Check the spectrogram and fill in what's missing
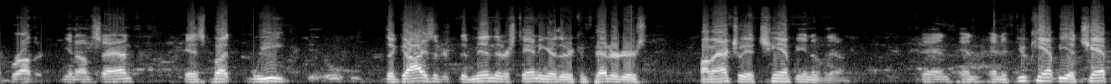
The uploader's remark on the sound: Live from Mobile Tech Expo. Our Saturday morning live session was full of heavy hitting entrepreneurs...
